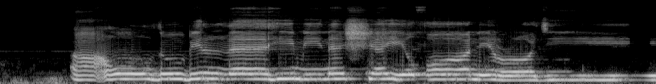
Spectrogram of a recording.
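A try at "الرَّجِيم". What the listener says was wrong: Hati-hati jimnya jangan cim, tapi jim. Tengah lidahnya disentuhkan ke langit-langit, jangan keluar percikan-percikan nafas. A'udzu billahi minasyaitonir rajim.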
